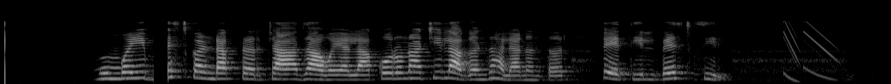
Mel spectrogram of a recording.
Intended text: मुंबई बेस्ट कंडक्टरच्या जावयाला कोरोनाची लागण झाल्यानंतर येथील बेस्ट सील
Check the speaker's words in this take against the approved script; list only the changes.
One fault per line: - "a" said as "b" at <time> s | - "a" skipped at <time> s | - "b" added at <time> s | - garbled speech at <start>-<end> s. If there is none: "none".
none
